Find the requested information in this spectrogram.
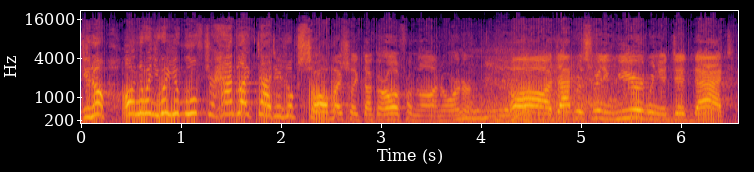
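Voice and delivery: a hint of an Irish fan getting worked up; lightly voiced Irish drunk, excited; Irish accent. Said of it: "your little Irish".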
